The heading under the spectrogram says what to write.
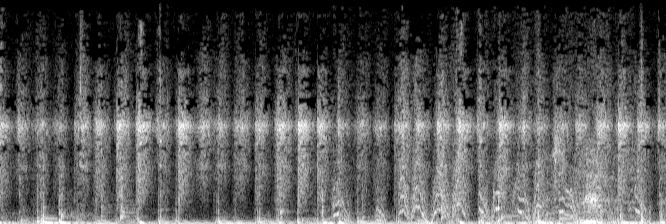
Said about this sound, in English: Digital scratching is included, so any sample can be dragged onto the scratch window, and then using the mouse clicking, you can scratch back and forth through it. And it never jumps.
